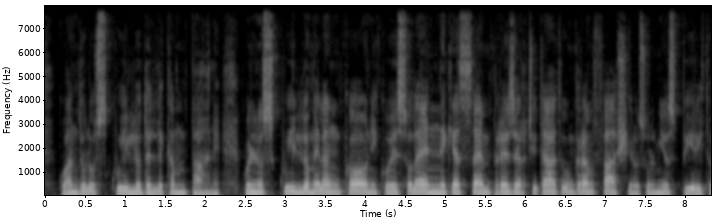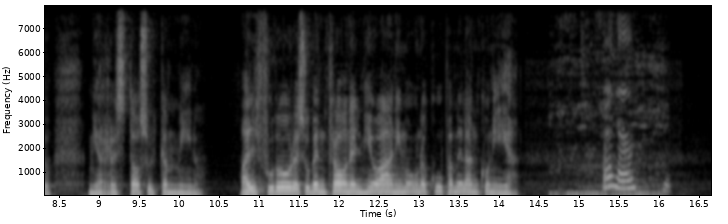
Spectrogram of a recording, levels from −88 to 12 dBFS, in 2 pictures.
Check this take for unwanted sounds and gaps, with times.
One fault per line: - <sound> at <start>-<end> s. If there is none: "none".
- laugh at 14.6-16.2 s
